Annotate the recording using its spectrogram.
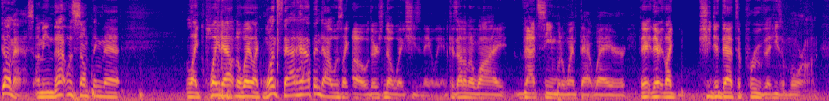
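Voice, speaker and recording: Breathing somewhat audibly, a man speaks at a fairly quick pace. His pitch swings very widely and his loudness rises and falls sharply. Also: medium pitch for a man. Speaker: movie reaction vlogger. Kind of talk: casual movie review monologue. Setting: in a car. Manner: halting, many fillers.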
